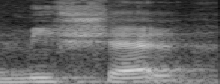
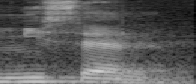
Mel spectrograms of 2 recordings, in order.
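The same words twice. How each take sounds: First: The name is said with a French pronunciation. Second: The name is said with a Lao pronunciation. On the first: "en français c'est Michel" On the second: "en lao on dit Michel"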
